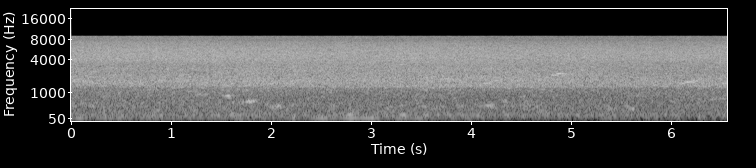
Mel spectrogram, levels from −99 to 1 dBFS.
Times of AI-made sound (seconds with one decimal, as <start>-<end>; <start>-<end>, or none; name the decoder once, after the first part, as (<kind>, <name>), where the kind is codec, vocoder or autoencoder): 0.0-1.1 (vocoder, BigVGAN v2); 1.7-2.7; 5.0-6.6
